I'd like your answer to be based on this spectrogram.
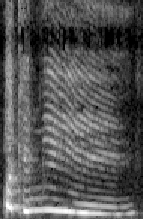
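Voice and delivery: high, drawn-out excited call; duckling crying out. A narrator's reading. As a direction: show off with a long, high cry. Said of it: "she cried".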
